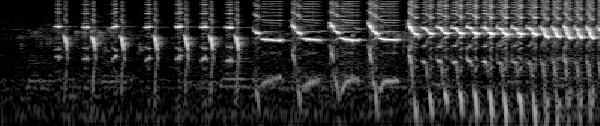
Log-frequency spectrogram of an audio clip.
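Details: Bottle-green canary tutor song with provoking bursts: a steady series of crisp high chips about five per second, shifting into swooping slurred notes, then a fast dense high buzzy trill.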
